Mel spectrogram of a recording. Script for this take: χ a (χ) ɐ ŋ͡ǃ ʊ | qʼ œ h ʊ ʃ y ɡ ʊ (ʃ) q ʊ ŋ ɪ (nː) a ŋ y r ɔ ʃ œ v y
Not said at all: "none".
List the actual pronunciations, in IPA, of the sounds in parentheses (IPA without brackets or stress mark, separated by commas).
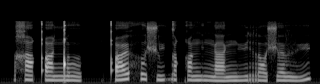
qʼ, none, ŋ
